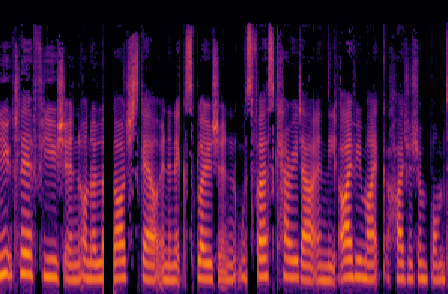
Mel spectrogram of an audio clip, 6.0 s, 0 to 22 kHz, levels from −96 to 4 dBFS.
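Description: At 1.37 s, a Bluetooth stall likely occurred: interference held back packets, the headphones' buffer ran empty and playback paused until resent data arrived. The speech cuts to silence for 143 ms after "fusion on a", then resumes at 1.53 s with "scale in an explosion".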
